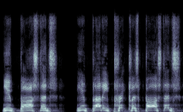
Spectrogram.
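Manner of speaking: high, slow, drawn-out yell; furious, stretched-out shout. A narrator's reading. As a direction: hurl the insults across a courtyard. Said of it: "Holden shouting".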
